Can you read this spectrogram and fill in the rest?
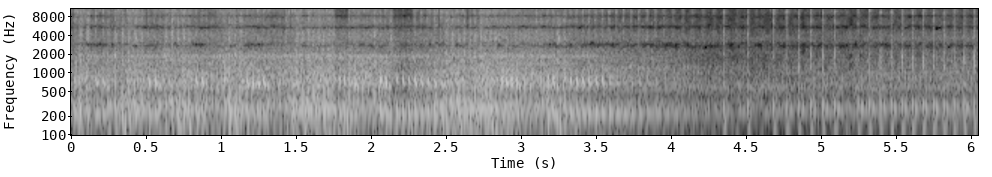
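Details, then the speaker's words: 12.5 hp flathead mower engine ("biohazard"), sat about three weeks, loud at high throttle, then sags into uneven popping beats near three a second and tries to die when backed off; backfiring through the carb, suspected carburetor with rusty, dirty bowl. "It wants to die when you back it off high, red. Backfiring through the carb."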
